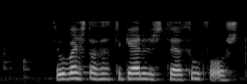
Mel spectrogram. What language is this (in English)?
Icelandic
